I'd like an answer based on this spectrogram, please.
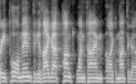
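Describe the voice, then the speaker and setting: A man's very fast, bright, sharp voice on a very clean recording with a silent background. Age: 50s. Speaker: live stream host guest. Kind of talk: casual chat.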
